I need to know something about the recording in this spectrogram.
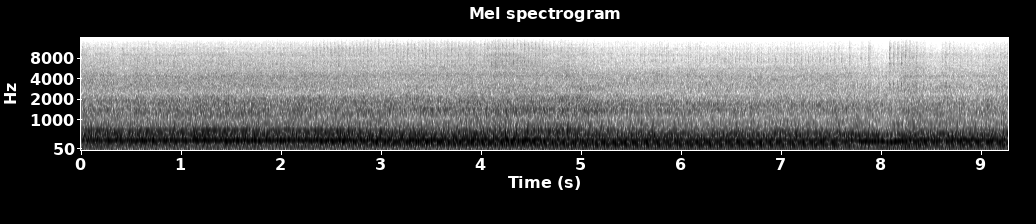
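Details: Bolens push mower with a Briggs & Stratton engine (classic or newer OHV), running after no-start repair work; carburetor gasket fuel-air mix problem suspected. Steady, even drone at constant speed, one brief dip then recovers; runs smoothly now.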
